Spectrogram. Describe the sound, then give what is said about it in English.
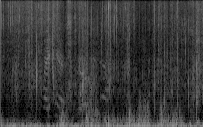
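Footsteps walking up a ramp, a steady series of hollow, knocking thuds, with muffled voices and a low rumble underneath. “We're walking up the ramp now.”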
